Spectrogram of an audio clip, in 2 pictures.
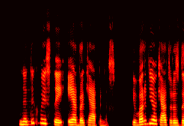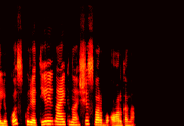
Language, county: Lithuanian, Vilnius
